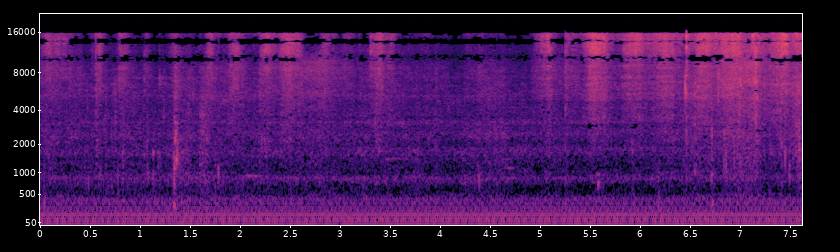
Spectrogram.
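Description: An engine running steadily at a constant speed, giving a low, even hum, with a few faint clicks.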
